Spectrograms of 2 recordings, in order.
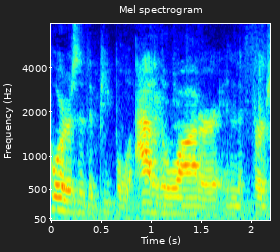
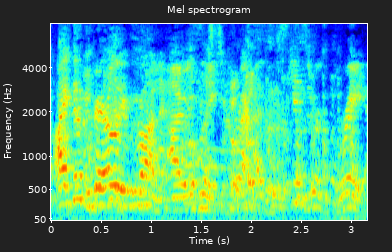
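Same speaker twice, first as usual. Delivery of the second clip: laughing; 7 semitones higher, 4 dB louder than usual. Real, not acted. Laughing while retelling.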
